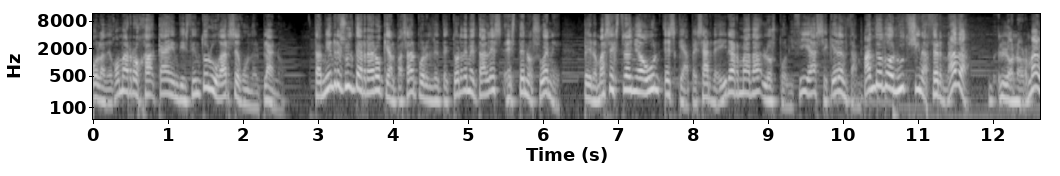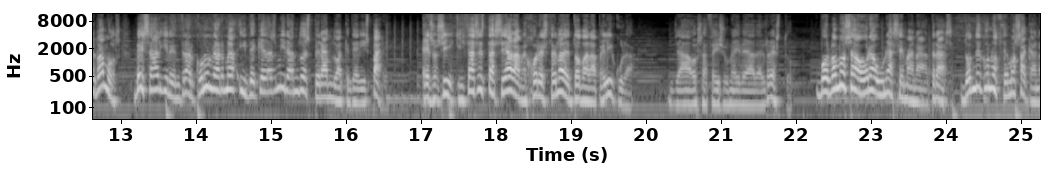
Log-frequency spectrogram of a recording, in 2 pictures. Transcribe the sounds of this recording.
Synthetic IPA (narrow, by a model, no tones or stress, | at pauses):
o̞lað̞e̞ɣ̞o̞maro̞xakaeːnd̪is̬t̪int̪oluɣ̞aɾse̞ɣ̞une̞lplano̞̰ | t̪ambje̞nre̞sult̪araɾo̞ke̞alpasaɾpo̞ɾe̞ld̪e̞t̪e̞k̚t̪o̞ɾð̞e̞me̞t̪ale̞se̞st̪e̞no̞swe̞ne̞ | pe̞ɾo̞mase̞kst̪ɾaɲoaune̞ske̞a̰pe̞saɾðe̞iɾaɾmaðalo̞spo̞liθiasːe̞ke̞ðenθa̰mpand̪oðonuðsinaθe̞ɾnaða | lo̞no̞ɾmalβamo̞s | be̞saalɣje̞ne̞nt̪ɾaɾko̞nunaɾmaʔit̪e̞ke̞ðazmiɾand̪oe̞spe̞ɾand̪o̞ake̞t̪e̞ð̞ispaɾe̞ | e̞s̬o̞sikiθas̬e̞st̪ase̞alame̞xo̞ɾe̞sθenaðe̞t̪o̞ðalape̞likula̰ | ɟ͡ʝao̞saθe̞jsunaiðe̞aðe̞lre̞st̪o | bo̞lβamo̞sao̞ɾaunase̞mãnaːt̪ɾasd̪o̞nd̪e̞ko̞no̞θe̞mo̞sakan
